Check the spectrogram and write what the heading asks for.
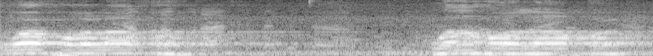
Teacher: Tipis saja. Karena yang qalqalah itu qaf bukan hamzah.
